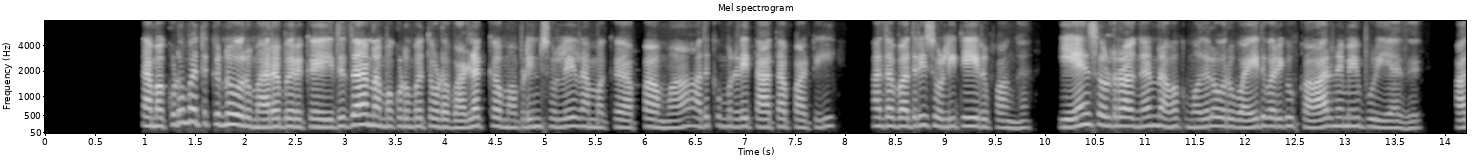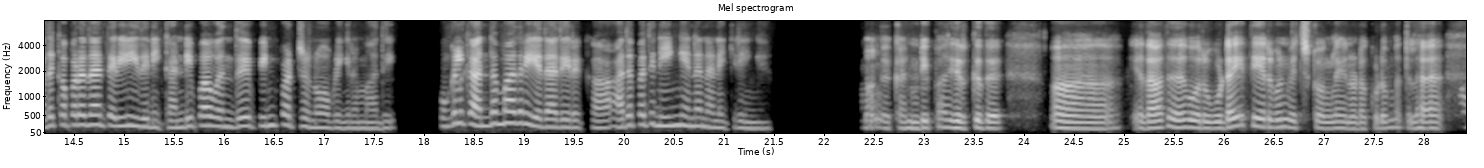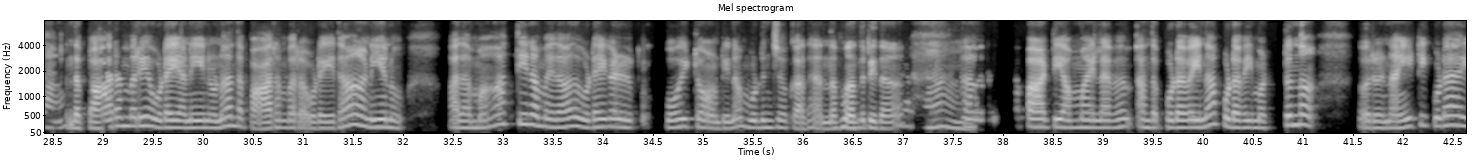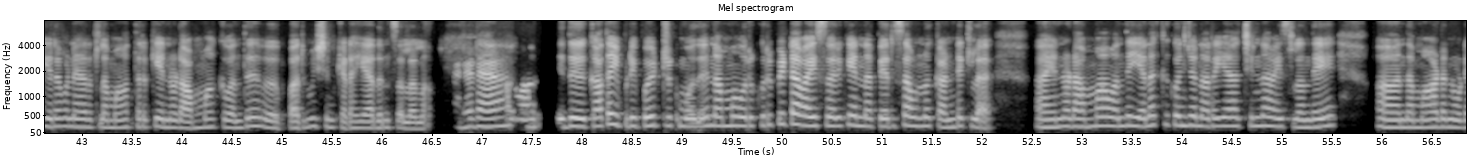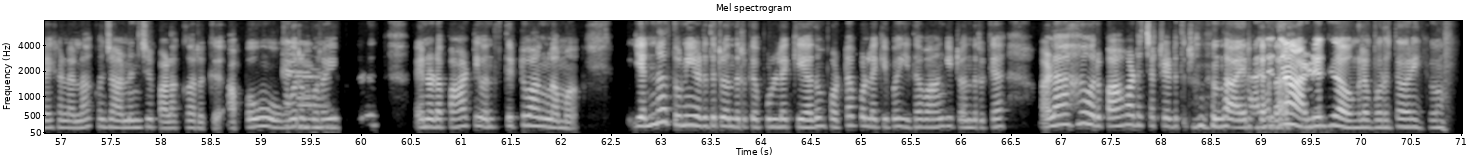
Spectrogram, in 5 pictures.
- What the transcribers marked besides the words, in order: chuckle; "பாரம்பரிய" said as "பாரம்பர"; chuckle; in English: "பர்மிஷன்"; chuckle; laughing while speaking: "சட்ட எடுத்துட்டு வந்தா ஆயிருக்காதா?"; other noise; chuckle
- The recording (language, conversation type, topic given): Tamil, podcast, குடும்ப மரபு உங்களை எந்த விதத்தில் உருவாக்கியுள்ளது என்று நீங்கள் நினைக்கிறீர்கள்?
